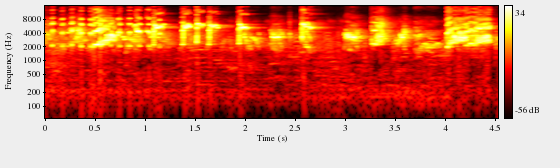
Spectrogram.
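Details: A green Fischer's lovebird pair, October 16, 2023: loud, shrill chirps and squeaky squawks repeat roughly every half second in a lively, steady series.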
